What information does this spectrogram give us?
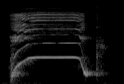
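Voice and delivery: very high frightened squeal. Acted. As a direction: shriek in terror. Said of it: "squealed the bear".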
